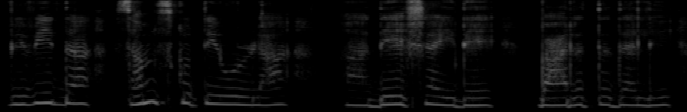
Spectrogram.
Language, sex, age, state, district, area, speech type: Kannada, female, 30-45, Karnataka, Davanagere, urban, spontaneous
